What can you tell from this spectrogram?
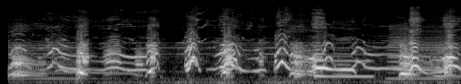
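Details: Three pet poodles howling together in reaction to a train whistle; overlapping wavering, rising and falling howls in several pitches, with a steady whistle tone held beneath them in places.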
